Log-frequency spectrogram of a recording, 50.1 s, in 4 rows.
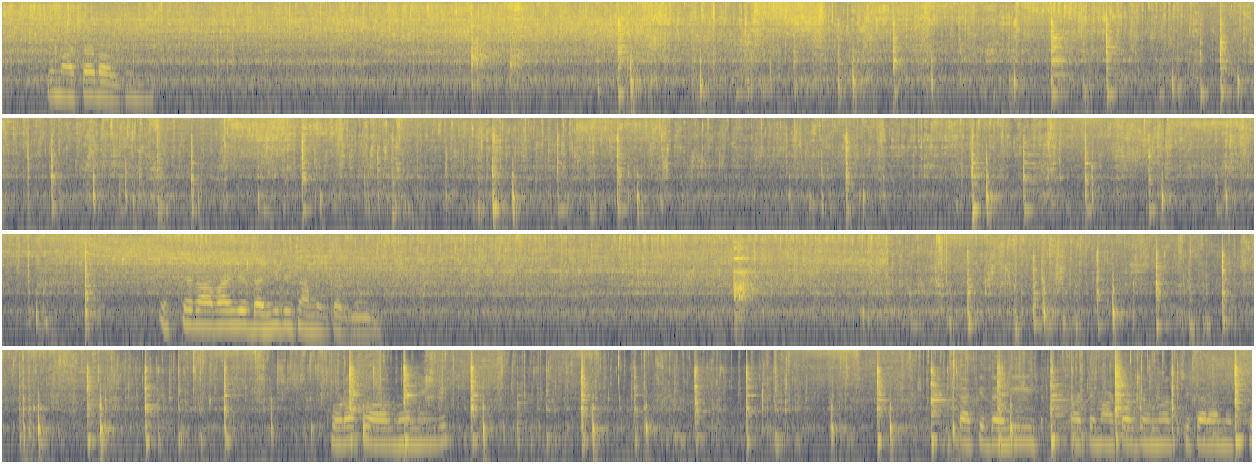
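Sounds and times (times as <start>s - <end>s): meat sizzling in a pot: 0.0s - 50.0s
spatula scraping and clicking on pot: 4.6s - 26.2s, 33.5s - 50.0s.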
